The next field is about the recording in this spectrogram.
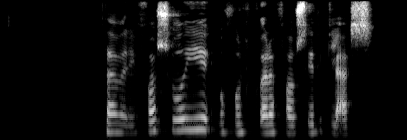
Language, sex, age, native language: Icelandic, female, 40-49, Icelandic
